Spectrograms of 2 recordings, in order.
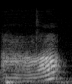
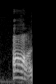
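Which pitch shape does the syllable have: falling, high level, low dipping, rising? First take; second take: low dipping; falling. First: The pitch dips low, then rises again. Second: The pitch falls sharply from high to low. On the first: "삼성은 어떻게 하지? 아 이렇게 얘기하고" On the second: "사성은 어떻게 하지? 아 이렇게 해"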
